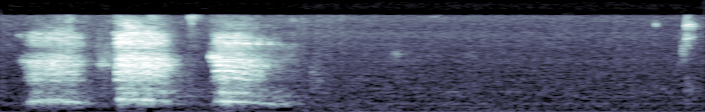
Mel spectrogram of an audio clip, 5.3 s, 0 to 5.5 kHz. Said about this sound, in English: Stop right, is that a dog? Well, actually, that's 3 dogs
